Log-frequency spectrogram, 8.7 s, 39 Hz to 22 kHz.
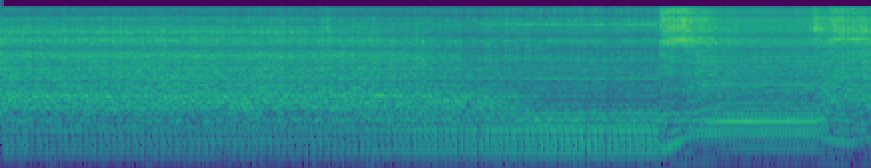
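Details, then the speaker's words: John Deere LA145 riding mower, 48-inch deck, Briggs & Stratton twin Intek, cold morning about 35°F: with blades engaged, a rough gritty roar over the engine, much louder than usual; worn deck spindle bearings, later replaced. "the customer says it's been making a lot more noise when he turns on the blades so I suspect we have a deck problem"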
